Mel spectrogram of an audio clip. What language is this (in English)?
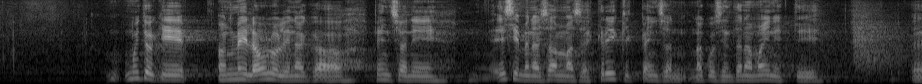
Estonian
